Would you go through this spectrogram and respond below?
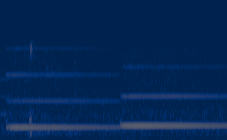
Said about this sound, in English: Your doorbell, man? No, that's my clock. You know, a clock has a chime on it.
